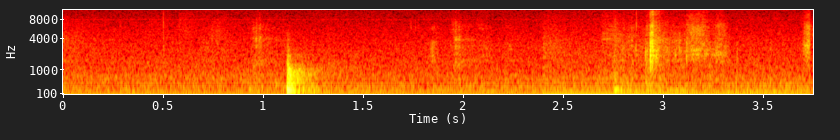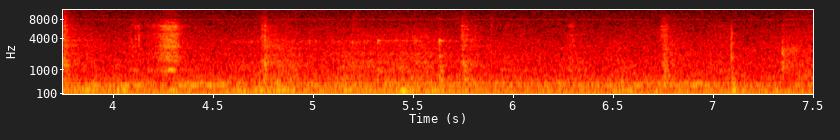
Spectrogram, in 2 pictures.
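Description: Handling noises of small shop tools on a metal lathe: a sharp knock about a second in, a click about three seconds in, then faint scattered ticks as a dial indicator is set against the test bar.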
